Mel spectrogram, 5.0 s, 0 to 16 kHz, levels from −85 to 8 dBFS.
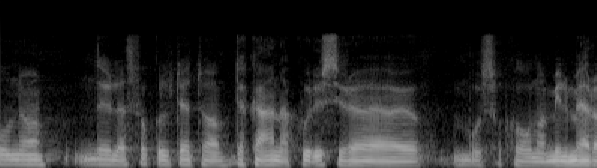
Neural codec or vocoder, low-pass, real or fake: codec, 16 kHz, 1 kbps, X-Codec, WavLM features, trained on Multilingual LibriSpeech; 7.2 kHz; fake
